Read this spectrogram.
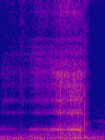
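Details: Husband snoring in the background while someone reads aloud: a faint, rough snoring breath swells and fades in a quiet room.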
